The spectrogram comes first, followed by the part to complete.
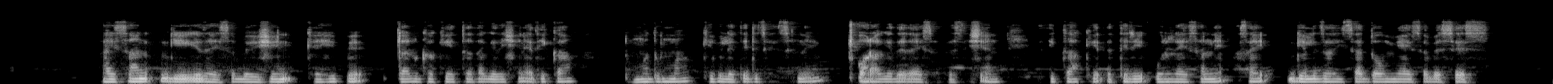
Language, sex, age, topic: Gamo, female, 18-24, government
